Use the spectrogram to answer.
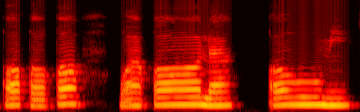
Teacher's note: ক ক ক পেছন থেকেই বলবেন, এবং খুব প্রেশারের কিছু নাই, নর্মাল টাচিং বাই টাচিং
